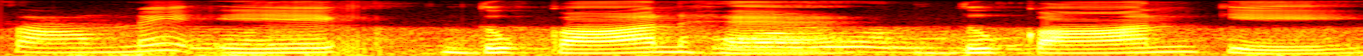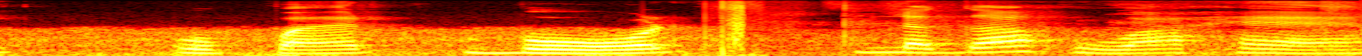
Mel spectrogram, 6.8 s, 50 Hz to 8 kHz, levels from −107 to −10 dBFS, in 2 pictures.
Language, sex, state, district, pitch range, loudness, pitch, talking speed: Hindi, female, Punjab, Pathankot, 205-245 Hz, -15 LUFS, 225 Hz, 95 wpm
